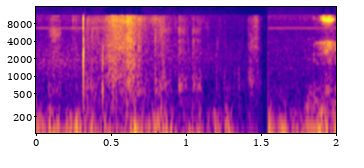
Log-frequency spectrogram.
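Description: Rustling and knocking from a hand-held phone being handled outdoors, with low rumble and a few sharp clicks. The sound breaks off abruptly about one and a half seconds in at an edit cut.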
